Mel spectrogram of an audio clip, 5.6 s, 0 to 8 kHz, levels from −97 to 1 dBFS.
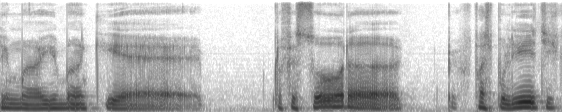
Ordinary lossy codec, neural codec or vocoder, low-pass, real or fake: none; vocoder, 44.1 kHz, 128 mel bands every 256 samples, BigVGAN v2; 7.2 kHz; fake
